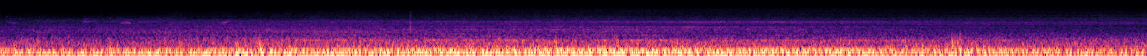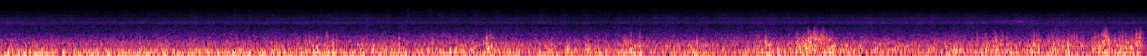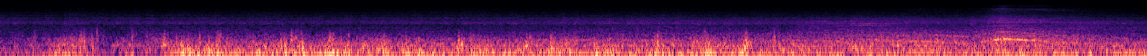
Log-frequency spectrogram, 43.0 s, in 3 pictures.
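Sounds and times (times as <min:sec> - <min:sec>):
locomotive engines rumbling: 0:00.0 - 0:43.0
train wheels clacking over rail joints: 0:11.4 - 0:26.9.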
